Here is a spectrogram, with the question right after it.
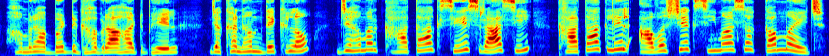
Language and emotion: Maithili, fearful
